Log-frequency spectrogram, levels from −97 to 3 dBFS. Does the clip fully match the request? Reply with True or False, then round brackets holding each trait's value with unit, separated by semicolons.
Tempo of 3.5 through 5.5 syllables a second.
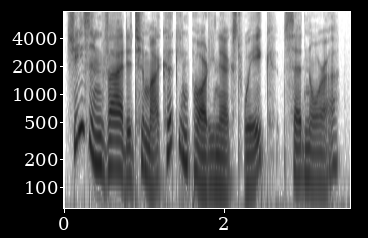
True (4.5 syllables/s)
